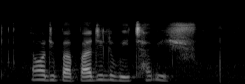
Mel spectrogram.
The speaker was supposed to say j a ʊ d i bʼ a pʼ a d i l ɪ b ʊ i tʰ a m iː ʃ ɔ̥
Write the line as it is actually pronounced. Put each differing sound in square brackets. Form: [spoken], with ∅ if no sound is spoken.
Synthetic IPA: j a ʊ d i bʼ a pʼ a d i l ɪ b ʊ i tʰ a [b] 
